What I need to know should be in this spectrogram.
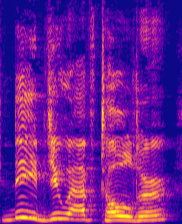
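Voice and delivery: pained, impassioned outburst; despairing grief. A narrator's reading. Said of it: "cried Venters in despairing grief".

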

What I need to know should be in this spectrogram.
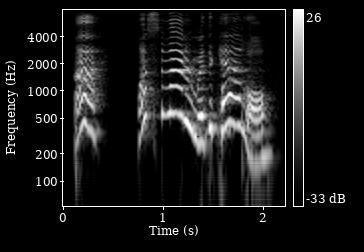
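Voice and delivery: put-on high-pitched old woman, alarmed question; high exclaiming old-woman voice; old mother crying out. A narrator's reading. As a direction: ask shrilly high, as a fretting old mother. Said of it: "cried his mother".

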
